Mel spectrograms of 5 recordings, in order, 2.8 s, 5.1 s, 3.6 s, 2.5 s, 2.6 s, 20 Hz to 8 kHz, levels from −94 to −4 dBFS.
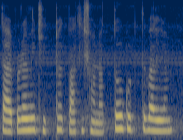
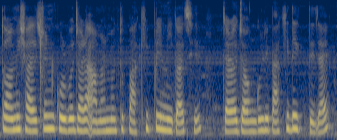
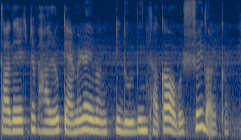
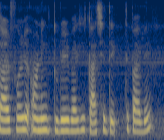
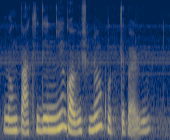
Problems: constant background noise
